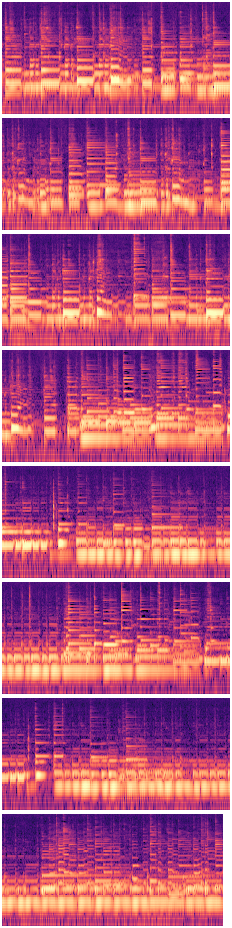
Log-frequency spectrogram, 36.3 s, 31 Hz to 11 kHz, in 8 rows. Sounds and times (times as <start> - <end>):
Strum: 0.0 - 36.3.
